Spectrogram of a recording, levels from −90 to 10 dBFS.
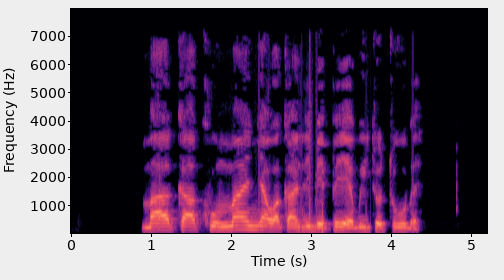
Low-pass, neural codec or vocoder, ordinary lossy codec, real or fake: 7.2 kHz; none; MP3, 48 kbps; real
